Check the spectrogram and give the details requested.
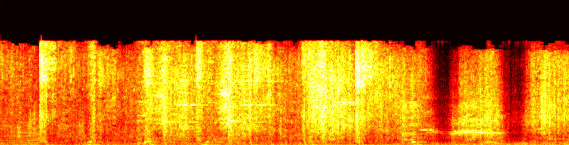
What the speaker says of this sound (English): Oh, there's like an explosions.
